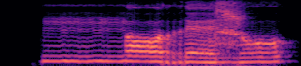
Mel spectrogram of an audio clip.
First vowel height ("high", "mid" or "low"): mid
